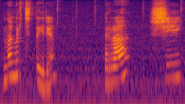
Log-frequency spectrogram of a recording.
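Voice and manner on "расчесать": расчесать very slowly, in three separate syllables. Shown as a demonstration. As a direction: break расчесать apart, pausing after each syllable. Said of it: "read these words together".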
